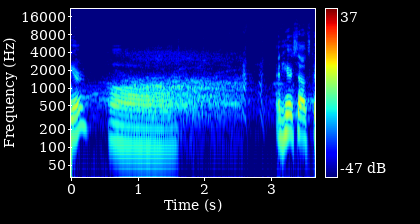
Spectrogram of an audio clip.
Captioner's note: audience "Awws"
